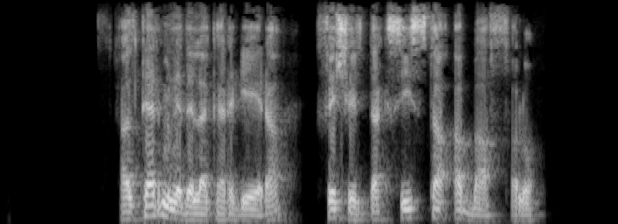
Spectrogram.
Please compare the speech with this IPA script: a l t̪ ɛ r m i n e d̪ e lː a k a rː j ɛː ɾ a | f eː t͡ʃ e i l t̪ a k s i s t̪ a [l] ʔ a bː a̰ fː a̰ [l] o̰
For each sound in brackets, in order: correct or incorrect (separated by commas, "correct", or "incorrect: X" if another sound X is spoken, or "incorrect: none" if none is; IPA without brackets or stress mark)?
incorrect: none, correct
